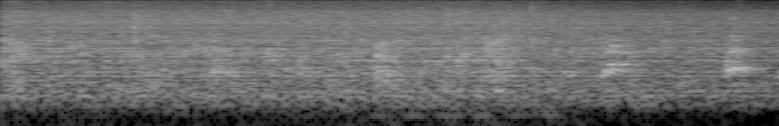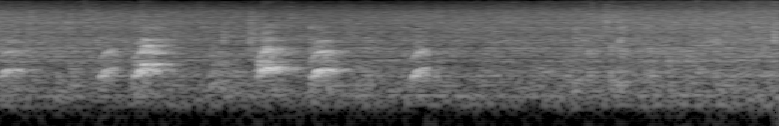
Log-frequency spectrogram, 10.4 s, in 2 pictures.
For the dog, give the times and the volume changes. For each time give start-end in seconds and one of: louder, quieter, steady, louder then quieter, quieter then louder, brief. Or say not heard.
2.5-8.1 louder.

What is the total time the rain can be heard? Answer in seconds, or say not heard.
10 s.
